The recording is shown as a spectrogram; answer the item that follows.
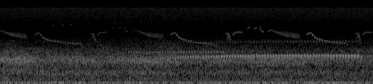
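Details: European golden plovers (Pluvialis apricaria) in breeding plumage on a field near Bucharest, Romania, giving plaintive, drooping whistled calls, several per second and sometimes overlapping, over a steady low rumble and faint constant hum.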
